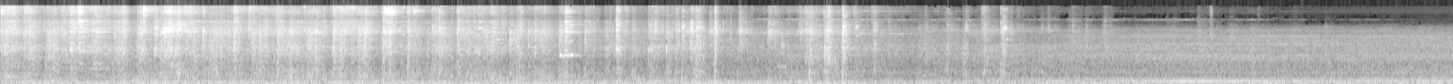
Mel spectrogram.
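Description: Freight train cars rolling past at close range, wheels clacking over the track with a brief wheel squeal about a third of the way in. After about two-thirds of the way, the clatter gives way to a steadier low hum.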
